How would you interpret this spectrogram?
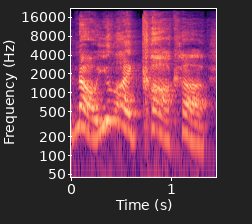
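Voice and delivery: high, slow, loud teasing comeback; cheeky lady's retort. Retold or imitated. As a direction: fire it back at him with a grin. Lady retorting to Tony on stage.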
